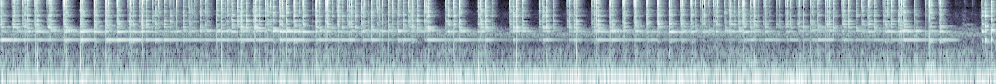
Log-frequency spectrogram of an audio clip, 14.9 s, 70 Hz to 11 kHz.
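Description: Long nails rapidly tap a clear square glass water bottle standing upright and partly filled with water. The result is a quiet, continuous stream of crisp, bright clicks with very short ring and a faint steady tone near 1 kHz beneath them.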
